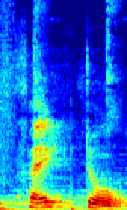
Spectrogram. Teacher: So first of all, the word factor has 2 syllables, fact and ter. So when we pronounce this term, we stress on the first syllables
